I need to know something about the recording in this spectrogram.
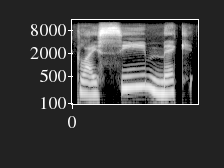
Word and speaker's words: glycemic: It's pronounced glycemic index, and the stress falls on C.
